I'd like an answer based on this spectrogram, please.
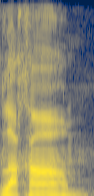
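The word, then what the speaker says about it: לָחַם: The word for war is lacham. It's actually spelled almost exactly the same. Lacham. It's a different pronunciation.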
